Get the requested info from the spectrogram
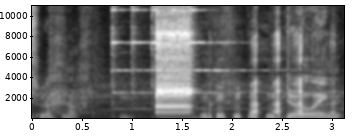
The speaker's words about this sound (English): dueling buzzers and bells here.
